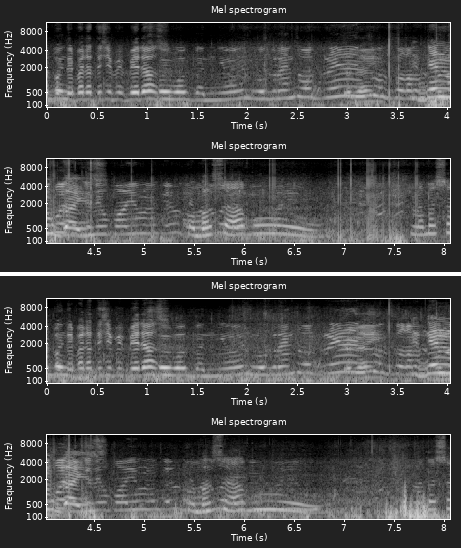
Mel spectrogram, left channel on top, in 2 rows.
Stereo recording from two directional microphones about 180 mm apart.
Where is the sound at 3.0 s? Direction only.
40° left (ahead or behind).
